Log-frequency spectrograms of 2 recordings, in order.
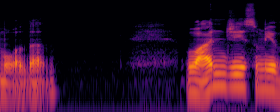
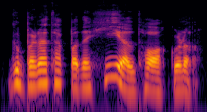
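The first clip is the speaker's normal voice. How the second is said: plain reading voice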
